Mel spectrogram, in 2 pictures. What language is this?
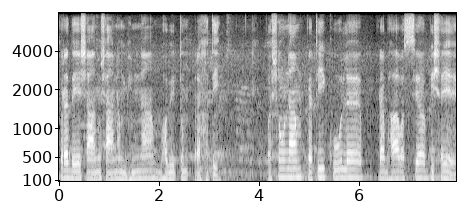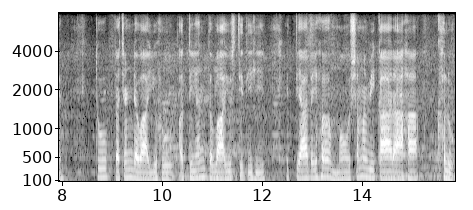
Sanskrit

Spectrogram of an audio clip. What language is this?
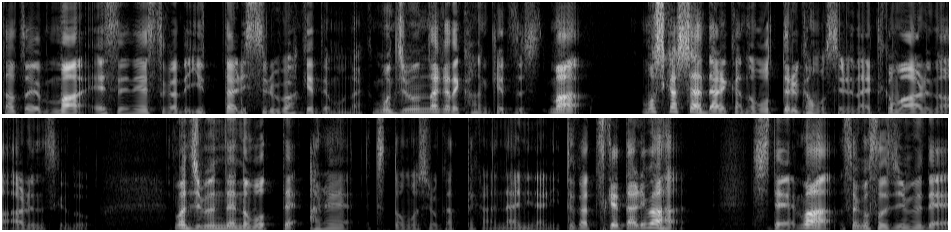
Japanese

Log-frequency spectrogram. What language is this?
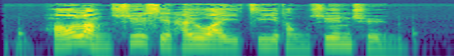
Cantonese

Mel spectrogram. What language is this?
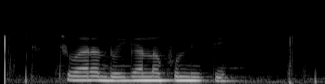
Odia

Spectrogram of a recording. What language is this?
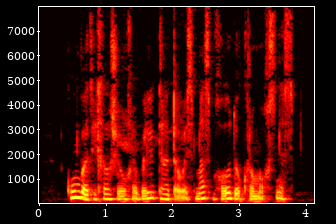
Georgian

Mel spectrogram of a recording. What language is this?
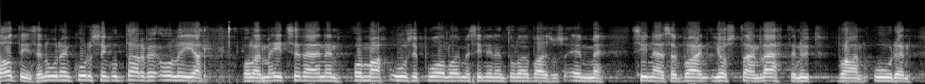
Finnish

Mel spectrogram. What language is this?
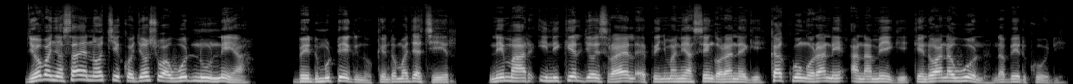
Luo (Kenya and Tanzania)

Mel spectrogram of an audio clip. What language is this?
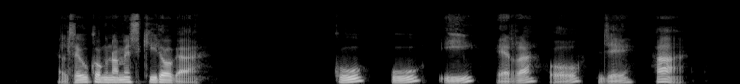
Catalan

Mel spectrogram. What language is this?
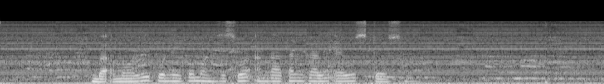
Javanese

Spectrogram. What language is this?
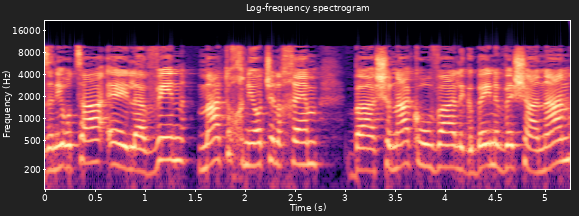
Hebrew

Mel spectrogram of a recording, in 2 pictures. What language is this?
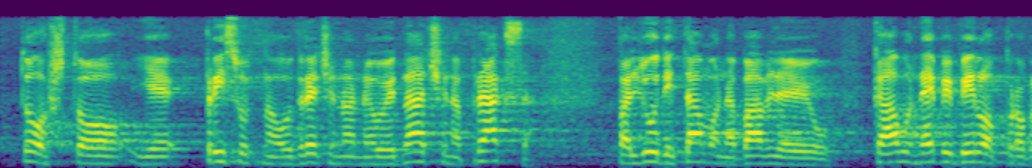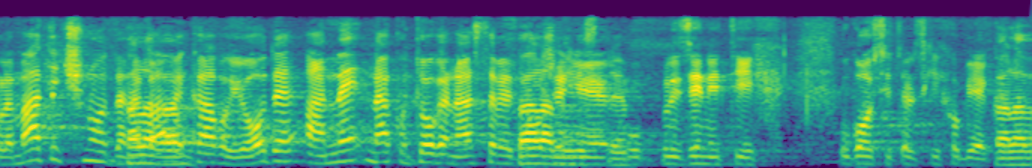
Croatian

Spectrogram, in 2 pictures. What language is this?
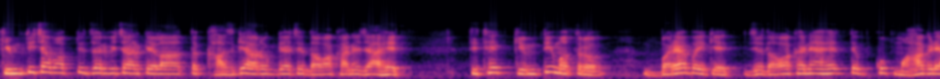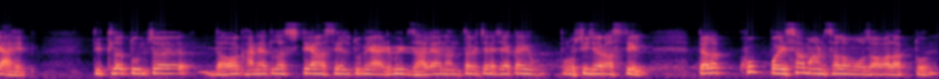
Marathi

